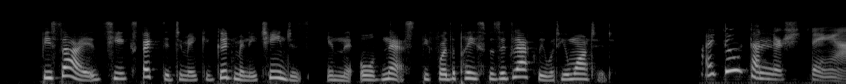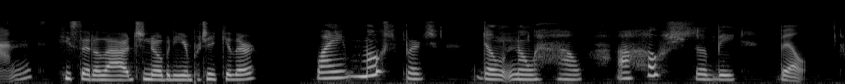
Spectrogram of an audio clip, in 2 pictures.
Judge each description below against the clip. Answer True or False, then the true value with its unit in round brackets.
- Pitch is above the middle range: True (235 Hz)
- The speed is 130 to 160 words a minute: True (150 wpm)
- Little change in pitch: False (4.9 semitones)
